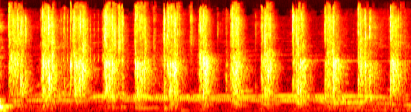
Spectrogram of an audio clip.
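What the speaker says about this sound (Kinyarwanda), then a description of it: "namwe mutere impundu nyaboneka mu biha amashyi" Wedding guests clap in a steady rhythmic beat, with bursts of about twelve claps alongside a sustained high ululating tone running beneath, sounding close and lively at a festive celebration.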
